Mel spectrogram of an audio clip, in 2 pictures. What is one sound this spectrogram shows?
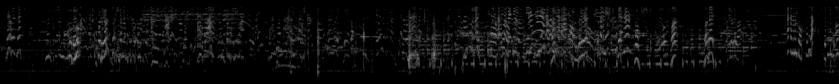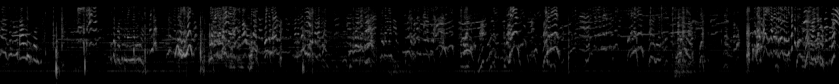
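Spoons and forks clink against plates.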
